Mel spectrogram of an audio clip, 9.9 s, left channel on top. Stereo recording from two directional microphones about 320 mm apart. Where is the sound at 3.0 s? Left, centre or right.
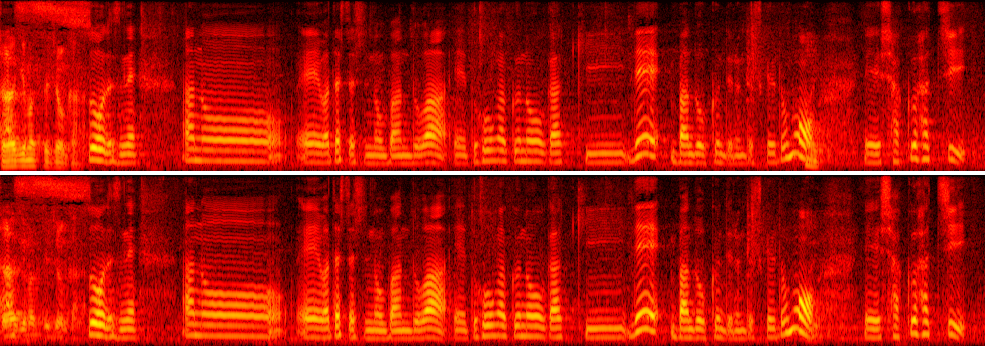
Right.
